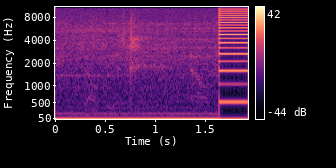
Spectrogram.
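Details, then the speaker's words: Experimental RV7 on a startup test run. A steady engine drone is followed by one clear high beep of about a third of a second. It is the avionics high current alarm, and its cause is not yet determined. "High current alarm. High current alarm. Okay, let's see. What is a high temperature? That's annoying."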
